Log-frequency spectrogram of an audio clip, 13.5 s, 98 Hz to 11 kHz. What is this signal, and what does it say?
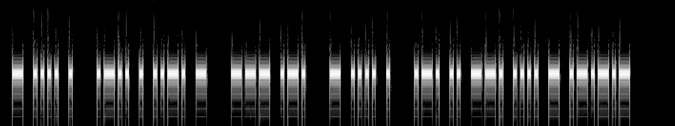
Morse code, heard as a keyed tone, about 17 wpm, 700 Hz. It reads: THE LEFT OR THE RIGHT.
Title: Sentences from Top 1000 Words - Review Part 4 - 17wpm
